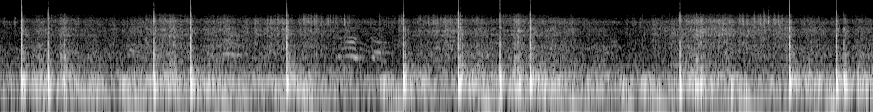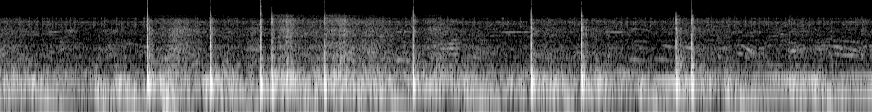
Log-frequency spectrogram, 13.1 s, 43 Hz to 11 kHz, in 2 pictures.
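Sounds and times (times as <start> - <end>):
fireworks bangs: 0.0 - 13.0
low rumble of fireworks barrage: 0.0 - 13.0.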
